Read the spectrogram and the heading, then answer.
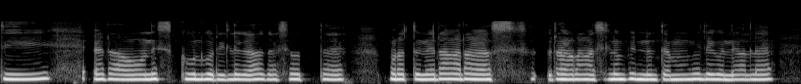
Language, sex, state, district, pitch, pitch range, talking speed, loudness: Chakma, female, Tripura, Unakoti, 235 Hz, 230-240 Hz, 140 wpm, -12 LUFS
